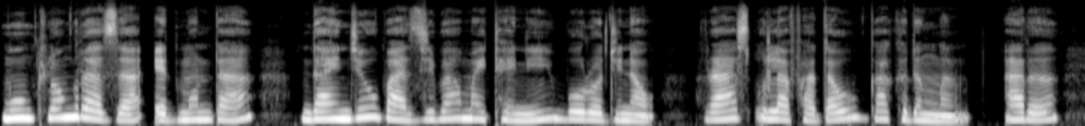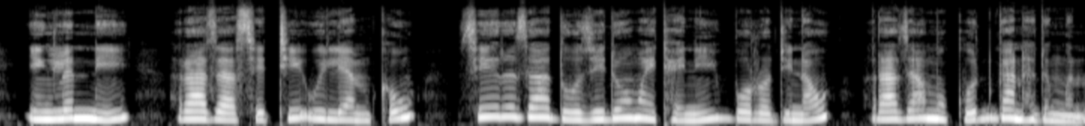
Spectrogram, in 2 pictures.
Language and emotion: Bodo, neutral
